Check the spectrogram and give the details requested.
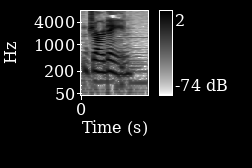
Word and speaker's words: Jardane: requires a little explanation firstly is pronounced jardine you know like the container for jam and that guy that you used to go to school with it's also our very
